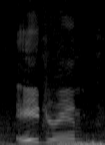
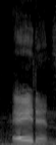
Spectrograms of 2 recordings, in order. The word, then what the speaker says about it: Aiden: And to his outside, the 78, new to this field, Adrian Frank. Aiden. Aiden, there is no R.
